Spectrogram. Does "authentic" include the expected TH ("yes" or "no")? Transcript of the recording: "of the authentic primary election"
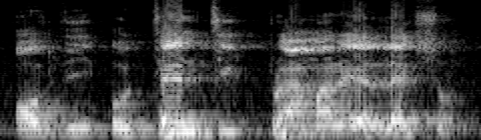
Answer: no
